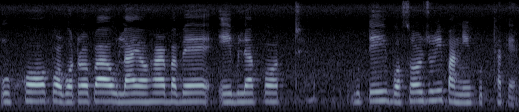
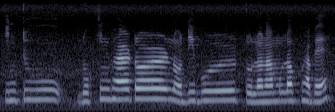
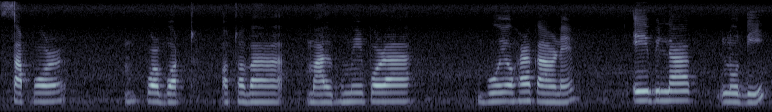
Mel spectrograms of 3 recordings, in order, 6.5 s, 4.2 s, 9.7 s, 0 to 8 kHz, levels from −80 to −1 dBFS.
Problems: background sounds at intervals, low volume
